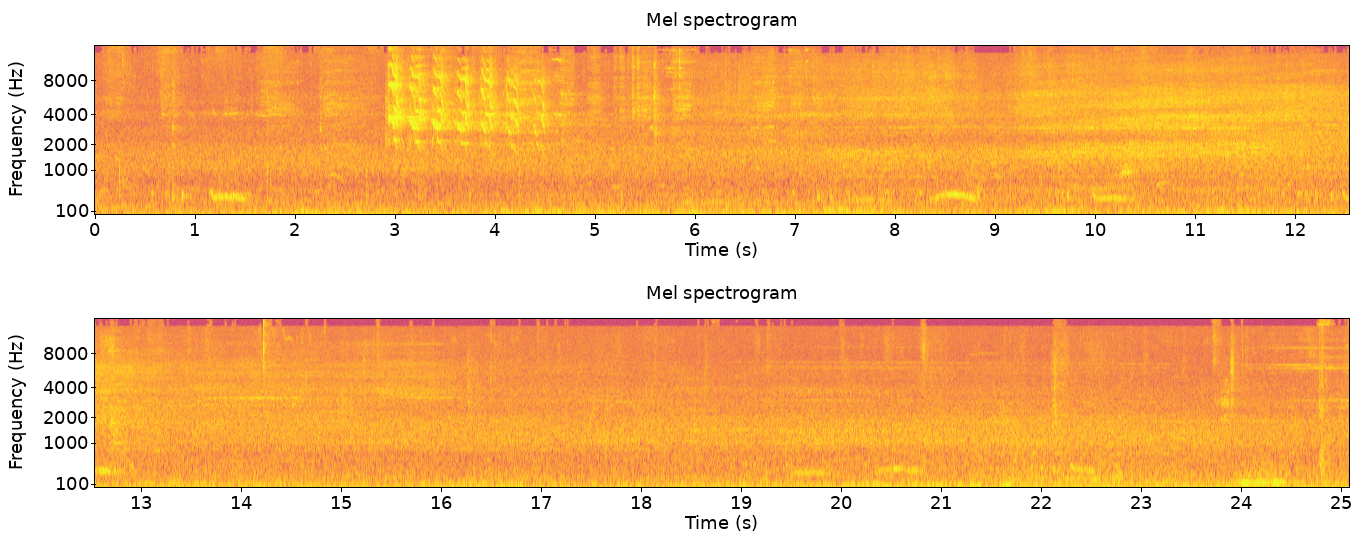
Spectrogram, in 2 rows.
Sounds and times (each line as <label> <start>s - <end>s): male pigeon cooing en courting a female 0.6s - 1.7s
male pigeon cooing en courting a female 7.0s - 9.0s
male pigeon cooing en courting a female 9.6s - 10.7s
male pigeon cooing en courting a female 11.9s - 13.1s
male pigeon cooing en courting a female 19.3s - 21.0s
male pigeon cooing en courting a female 22.0s - 22.8s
